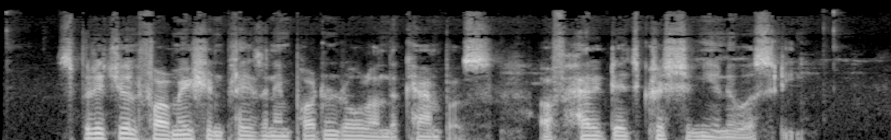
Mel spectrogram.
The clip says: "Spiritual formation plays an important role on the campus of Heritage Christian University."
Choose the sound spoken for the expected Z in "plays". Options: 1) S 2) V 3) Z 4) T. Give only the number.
3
